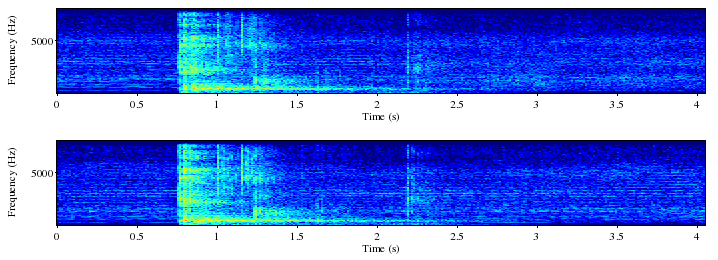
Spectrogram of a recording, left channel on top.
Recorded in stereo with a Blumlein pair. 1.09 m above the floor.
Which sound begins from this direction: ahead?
A crack, at 0.8 s.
